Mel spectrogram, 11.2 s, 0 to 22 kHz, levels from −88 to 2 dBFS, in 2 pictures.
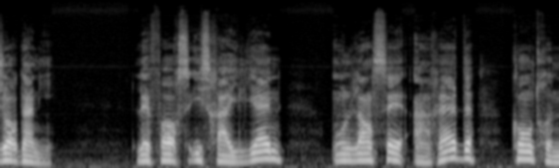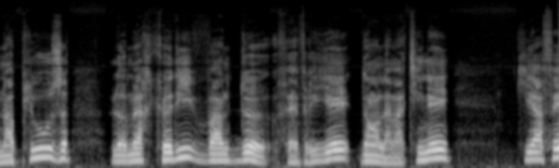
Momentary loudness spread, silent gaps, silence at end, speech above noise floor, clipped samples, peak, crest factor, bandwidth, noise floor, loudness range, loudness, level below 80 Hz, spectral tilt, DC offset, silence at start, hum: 9 LU; none; 0 s; 37 dB; under 0.1%; -6 dBFS; 16 dB; 17.5 kHz; -58 dBFS; 2 LU; -22 LUFS; -56 dBFS; -6 dB/octave; under 0.1%; 0 s; none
